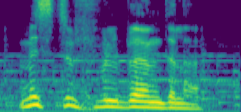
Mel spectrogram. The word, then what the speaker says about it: MRPHLNDR: Now, the reason that that's pronounced like that is because there's no vowels in this. MRPHLNDR. That pronounced as Mr. Flubendler, which is the alter ego of Alex Morph, who another name in the hard edge trance scene.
